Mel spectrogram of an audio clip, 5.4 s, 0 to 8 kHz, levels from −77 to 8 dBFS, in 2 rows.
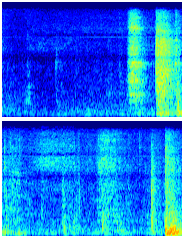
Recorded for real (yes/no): yes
